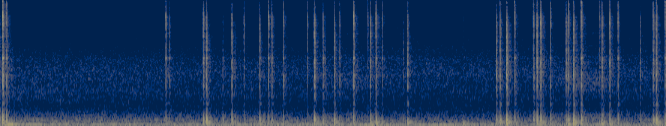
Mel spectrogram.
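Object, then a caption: Glass tabletop. Long natural nails on the fingertips of both hands tap and click across a large, flat, solid grey glass tabletop. The result is a run of sharp, bright, very short clicks in uneven bursts that stop almost instantly, over a steady low background hum.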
